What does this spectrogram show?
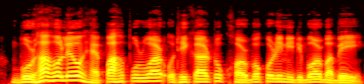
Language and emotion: Assamese, neutral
